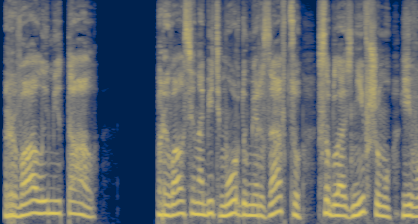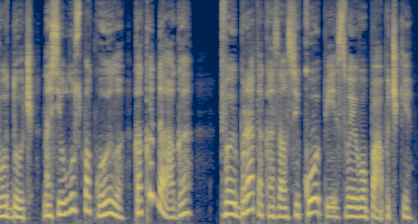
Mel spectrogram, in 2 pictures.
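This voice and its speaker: A woman's voice: fairly low pitch, normal speed, no echo, clean studio sound, lightly acted. Woman voicing a nagging mother. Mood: indignant. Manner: nagging, insistent. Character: fussy middle-aged mother, pushy and doting. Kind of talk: audiobook character voice.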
